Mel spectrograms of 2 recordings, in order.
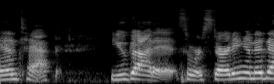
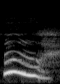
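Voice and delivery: exhausted whew; 8 semitones higher, 6 dB louder than usual. Real, not acted. Exhale during core work.

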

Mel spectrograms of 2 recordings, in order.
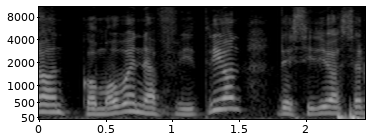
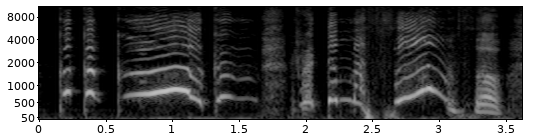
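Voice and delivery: very high squawky hen voice; scoffing clucking hen; 13 dB louder, slower than usual. Acted. Hen calls the mouse silly, scornful clucking. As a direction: cluck loudly, then dismiss it in a piercing voice.

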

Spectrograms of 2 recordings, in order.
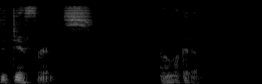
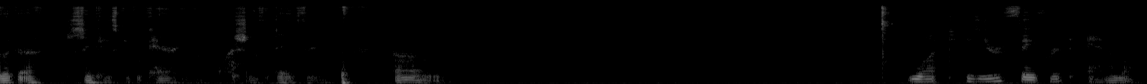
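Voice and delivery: whispering. Acted. Whispered ASMR question.

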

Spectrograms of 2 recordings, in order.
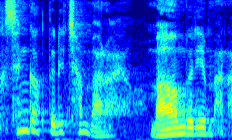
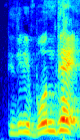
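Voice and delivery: high, loud burst of mock outrage; acted challenge; 5 semitones higher, 14 dB louder than usual. Retold confrontation before the midwives answer, as an acted challenge. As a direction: throw it out as a sharp challenge. Preacher voices a defiant challenge.

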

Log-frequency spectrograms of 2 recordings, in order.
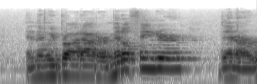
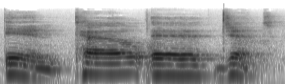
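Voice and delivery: in... tel... li... gent, very slow; broken into syllables; much slower than usual. Shown as a demonstration. Teacher helping class count syllables, slowly one by one. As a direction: stretch out every syllable separately. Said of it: "break up our words into syllables".

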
